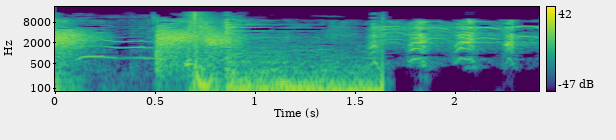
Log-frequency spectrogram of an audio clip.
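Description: A man crying out in a high, wavering wail while being beaten, in a staged beating. About half a second in comes a loud, rough burst with a heavy low rumble, which cuts off suddenly at about one and a half seconds. A fast run of short, chirpy sounds starts just after.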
